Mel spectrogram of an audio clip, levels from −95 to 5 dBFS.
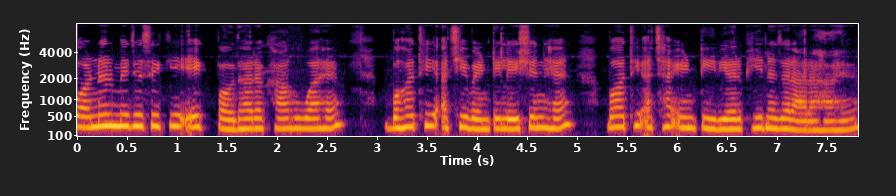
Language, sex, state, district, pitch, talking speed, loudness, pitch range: Hindi, female, Delhi, New Delhi, 230 Hz, 175 wpm, -15 LUFS, 220-260 Hz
